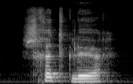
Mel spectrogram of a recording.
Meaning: 1. camouflage 2. colour that provides camouflage
- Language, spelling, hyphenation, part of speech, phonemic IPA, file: Dutch, schutkleur, schut‧kleur, noun, /ˈsxʏt.kløːr/, Nl-schutkleur.ogg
